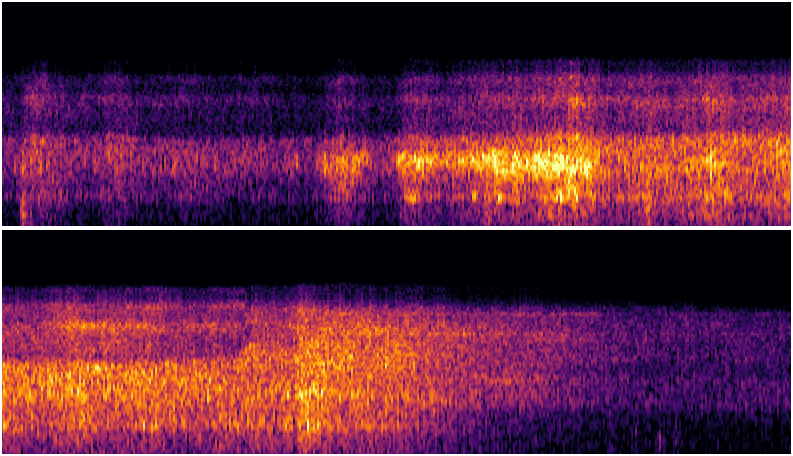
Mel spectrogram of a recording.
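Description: Container freight train wagons rolling past, a steady noise of wheels on rail that grows louder about four seconds in and then fades away near the end as the last wagon draws off.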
